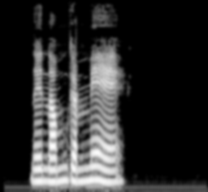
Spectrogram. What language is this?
Cantonese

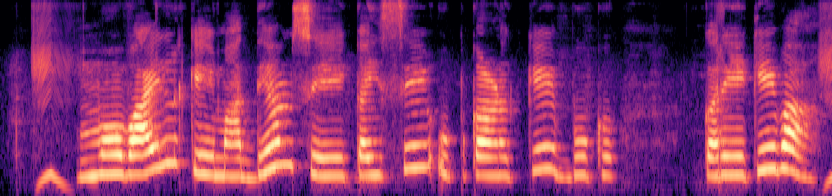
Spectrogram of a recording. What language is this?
Bhojpuri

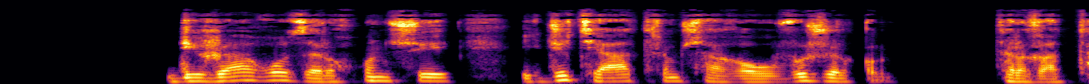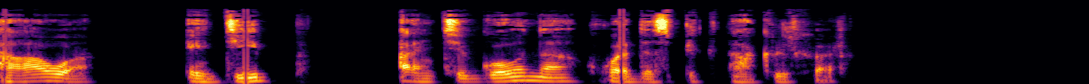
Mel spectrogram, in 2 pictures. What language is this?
Kabardian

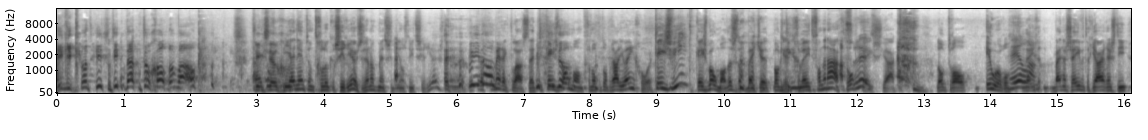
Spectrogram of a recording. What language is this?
Dutch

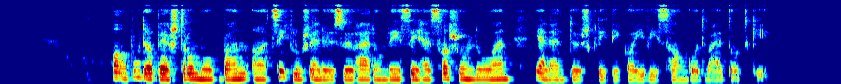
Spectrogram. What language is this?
Hungarian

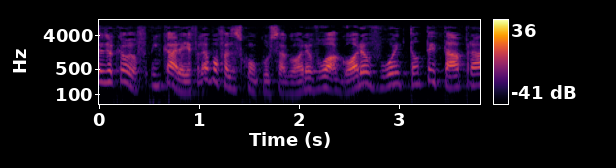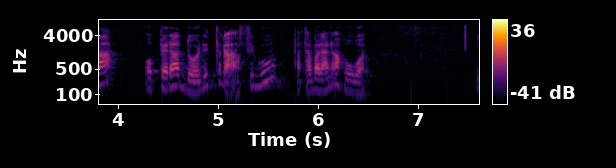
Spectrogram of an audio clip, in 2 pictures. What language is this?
Portuguese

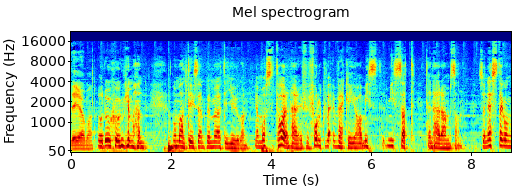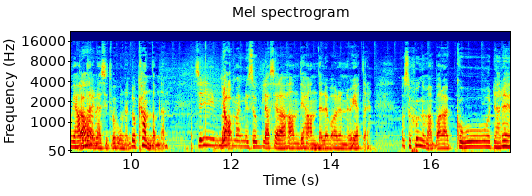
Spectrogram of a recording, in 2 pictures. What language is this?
Swedish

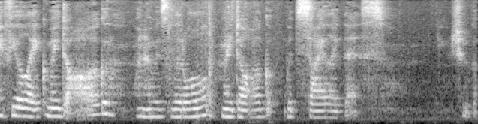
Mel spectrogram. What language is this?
English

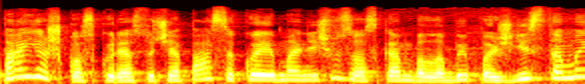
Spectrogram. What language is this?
Lithuanian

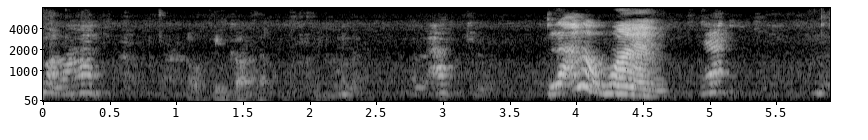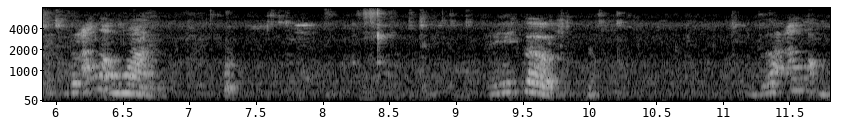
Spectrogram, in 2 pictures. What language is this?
Vietnamese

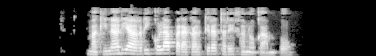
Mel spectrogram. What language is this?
Galician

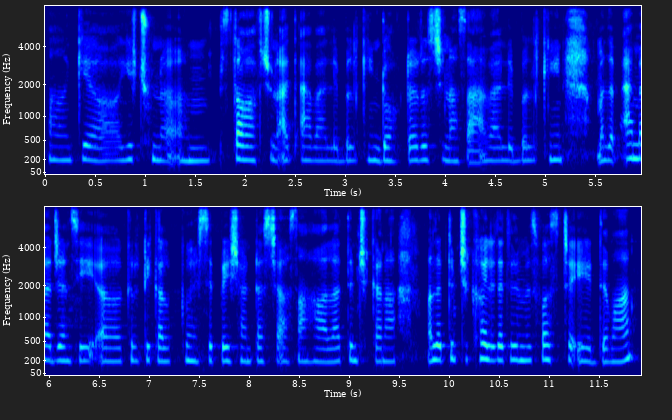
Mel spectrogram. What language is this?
Kashmiri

